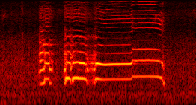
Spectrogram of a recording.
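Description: A Wyandotte rooster crows once out in the rain, loud and close, a drawn-out call with a rising start and a long held note, over a soft steady hiss of rainfall.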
